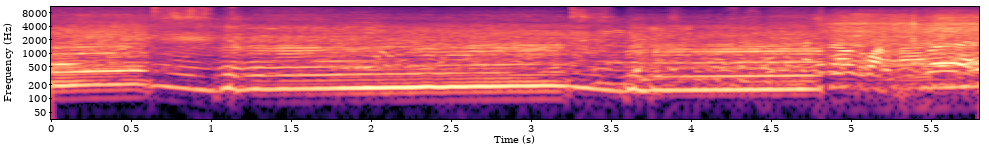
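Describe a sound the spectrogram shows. A historic rally car accelerates hard along a mountain road, its engine revving.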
